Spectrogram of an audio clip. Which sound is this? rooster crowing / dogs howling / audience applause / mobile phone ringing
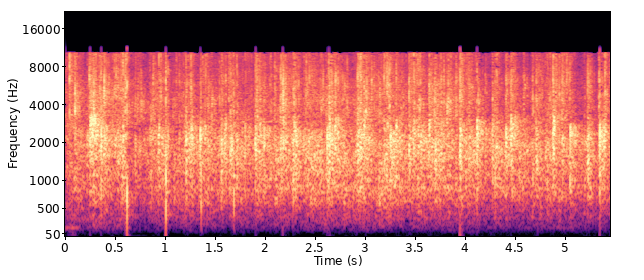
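audience applause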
